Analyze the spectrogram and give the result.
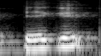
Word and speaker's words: Bigot: Some people might say Bigot. – That's what I thought it was. I said, oh, you got about 3 Y's. – Right. Because it's kind of, spelled like that, but he's actually from Haiti, and it's a French name, so it's Fred Bigot.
